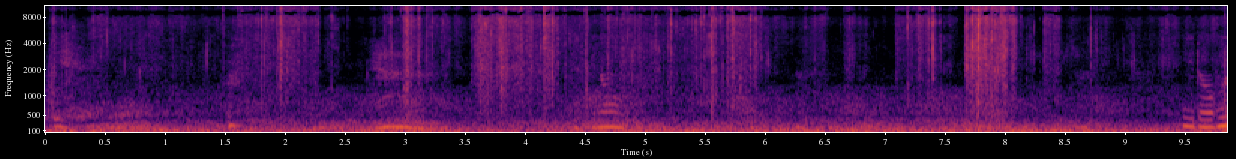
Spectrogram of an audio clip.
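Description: Dry leaves rustle and crackle as a hand digs among them.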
